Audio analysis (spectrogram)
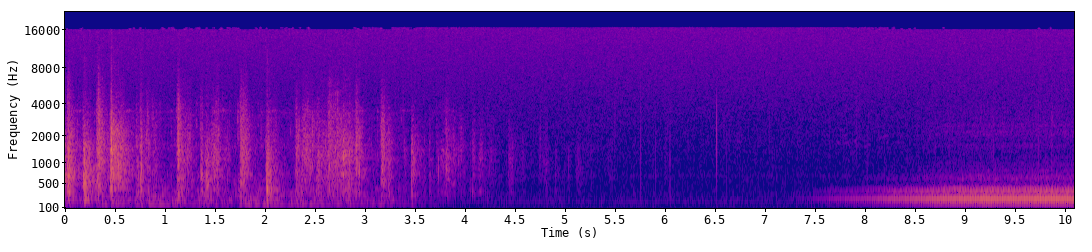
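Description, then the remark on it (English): A car pulled over and stopped with its lights off and its engine kept running: the engine rumbles up from quiet and swells to a steady, loud drone near the end, after a burst of quick clattering taps and a stretch of near silence. “Pull over and stop, then. Douse your lights. Keep it running.”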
